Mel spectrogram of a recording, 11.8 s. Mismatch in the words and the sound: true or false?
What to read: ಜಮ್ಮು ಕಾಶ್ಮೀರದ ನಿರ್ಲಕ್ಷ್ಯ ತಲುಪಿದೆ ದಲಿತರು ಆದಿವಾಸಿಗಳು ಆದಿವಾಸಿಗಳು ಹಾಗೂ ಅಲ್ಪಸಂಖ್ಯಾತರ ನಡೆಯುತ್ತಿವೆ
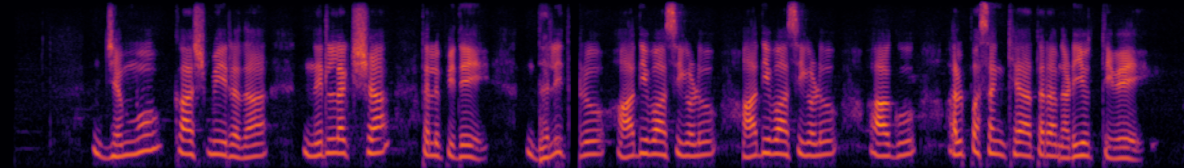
true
